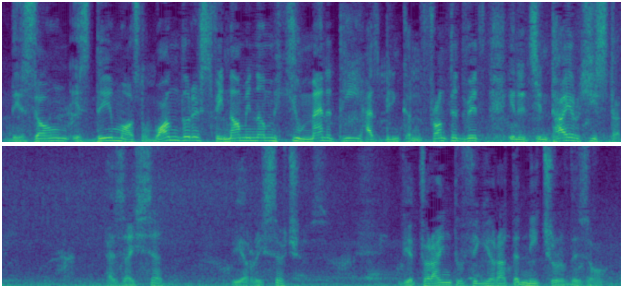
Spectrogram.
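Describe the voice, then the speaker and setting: An actor playing the earnest leader of a secretive research faction in a video game, explaining in a measured way. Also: male voice, on the low side. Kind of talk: video game character dialogue, expository. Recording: clearly noisy ambient background.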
